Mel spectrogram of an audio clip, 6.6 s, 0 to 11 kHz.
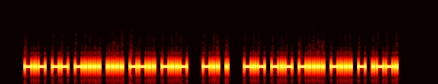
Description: Morse code, heard as a keyed tone, about 34 wpm, 700 Hz. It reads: KM6HZX DE KK6BTP
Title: USA Callsign DE Callsign 35wpm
